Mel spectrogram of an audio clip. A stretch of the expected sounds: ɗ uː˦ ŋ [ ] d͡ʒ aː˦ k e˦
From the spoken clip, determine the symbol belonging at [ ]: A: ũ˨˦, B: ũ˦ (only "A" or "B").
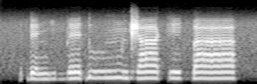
B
